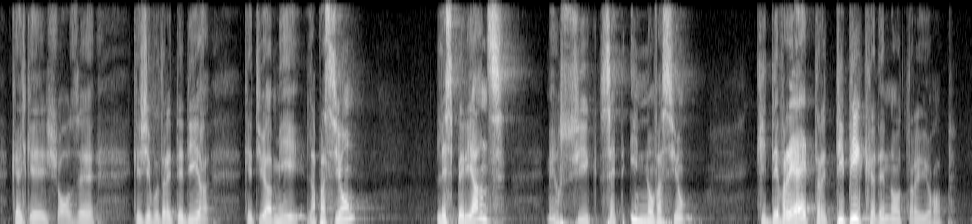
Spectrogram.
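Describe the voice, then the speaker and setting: A man with a fairly high pitch speaks at a very slow pace. His intonation is lively, and he takes long, frequent pauses. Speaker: institute president. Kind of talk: closing speech.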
